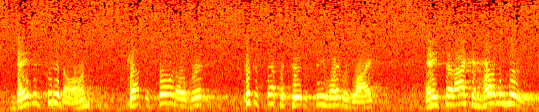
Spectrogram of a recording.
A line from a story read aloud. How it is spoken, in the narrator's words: he exclaimed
